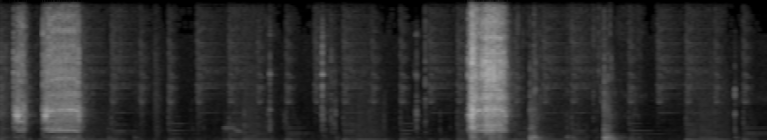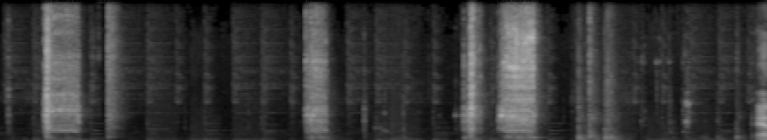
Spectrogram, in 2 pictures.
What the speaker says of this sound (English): Now I'll separate the gear case from the motor.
